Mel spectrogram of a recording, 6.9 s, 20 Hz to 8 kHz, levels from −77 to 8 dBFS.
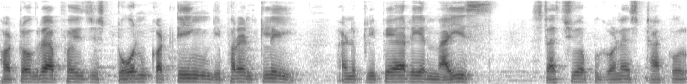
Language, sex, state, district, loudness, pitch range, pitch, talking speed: English, male, Odisha, Malkangiri, -21 LUFS, 105-115 Hz, 110 Hz, 120 wpm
